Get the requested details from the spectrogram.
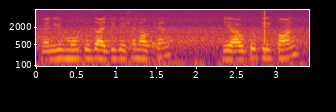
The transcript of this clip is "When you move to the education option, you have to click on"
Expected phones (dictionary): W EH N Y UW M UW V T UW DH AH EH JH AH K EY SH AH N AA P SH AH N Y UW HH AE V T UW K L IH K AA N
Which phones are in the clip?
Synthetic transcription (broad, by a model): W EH N Y UW M UW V T UW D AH EH JH AH K EY SH AH N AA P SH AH N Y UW HH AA W T UW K L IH K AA N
